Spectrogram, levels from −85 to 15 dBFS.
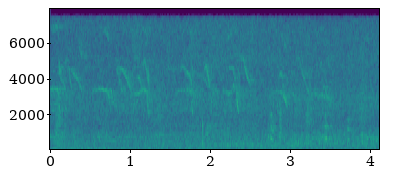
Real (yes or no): no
